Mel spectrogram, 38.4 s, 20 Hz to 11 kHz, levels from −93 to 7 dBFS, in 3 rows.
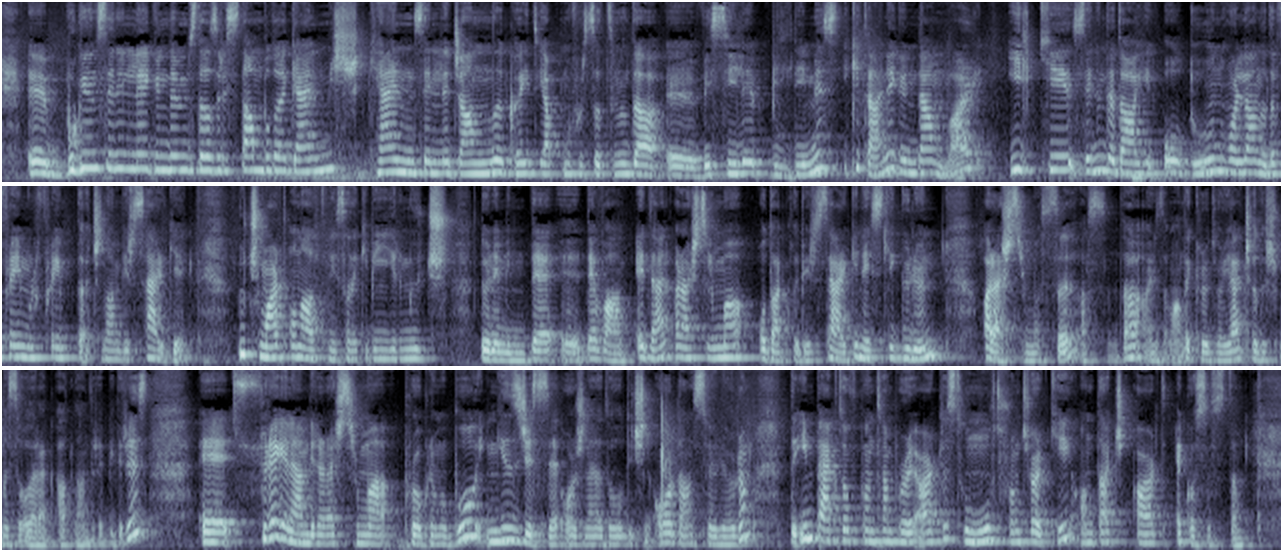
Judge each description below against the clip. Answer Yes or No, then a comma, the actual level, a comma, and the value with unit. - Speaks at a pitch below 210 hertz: Yes, medium, 185 Hz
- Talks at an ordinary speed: Yes, average, 125 wpm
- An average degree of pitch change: Yes, average, 4.6 semitones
